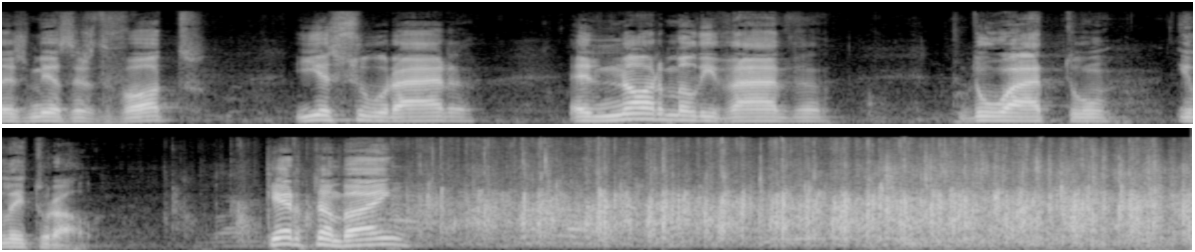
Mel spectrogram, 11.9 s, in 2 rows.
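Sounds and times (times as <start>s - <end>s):
speech: 0.0s - 4.2s, 4.8s - 6.5s, 7.2s - 8.1s
audience applause: 6.9s - 11.8s.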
